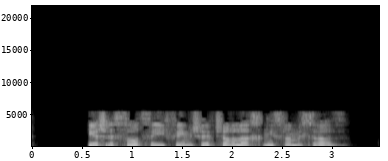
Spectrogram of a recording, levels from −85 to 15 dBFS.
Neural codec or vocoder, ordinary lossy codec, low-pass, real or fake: none; MP3, 24 kbps; 5.4 kHz; real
